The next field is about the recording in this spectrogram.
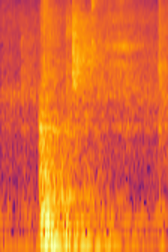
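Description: A door swings shut with a single muffled thud, followed by a brief rattle of the latch settling, then quiet room tone.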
